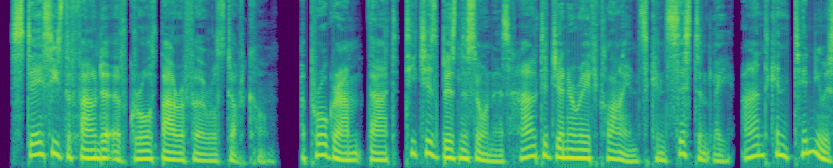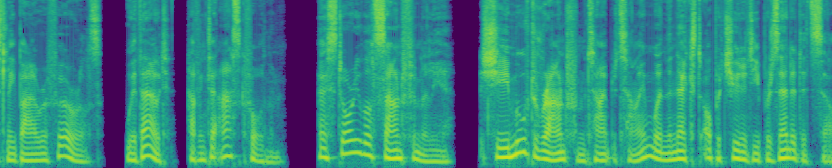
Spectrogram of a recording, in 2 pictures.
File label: narration podcast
